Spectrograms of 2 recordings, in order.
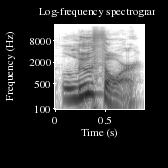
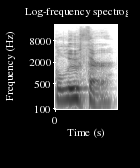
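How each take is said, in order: First: The last syllable sounds like 'Thor'. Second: The last syllable sounds like 'ther'. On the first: The speaker calls it right. "like Thor, God of Thunder" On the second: The speaker calls it wrong. "It's not like Luthor"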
